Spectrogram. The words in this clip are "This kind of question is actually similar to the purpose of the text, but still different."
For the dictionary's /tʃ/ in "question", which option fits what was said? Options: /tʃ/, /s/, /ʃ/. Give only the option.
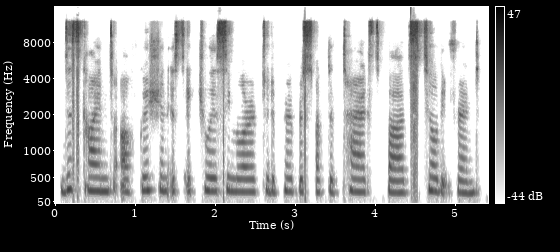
/ʃ/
